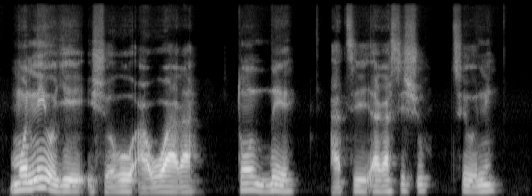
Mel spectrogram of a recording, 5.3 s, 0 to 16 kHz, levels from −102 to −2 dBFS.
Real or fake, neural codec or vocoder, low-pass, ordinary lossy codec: fake; autoencoder, 48 kHz, 128 numbers a frame, DAC-VAE, trained on Japanese speech; 14.4 kHz; none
